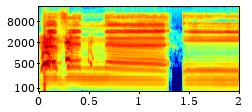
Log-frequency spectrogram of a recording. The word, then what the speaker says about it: Bevin: Bevin.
